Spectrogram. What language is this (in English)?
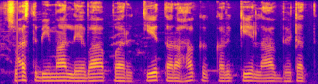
Maithili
